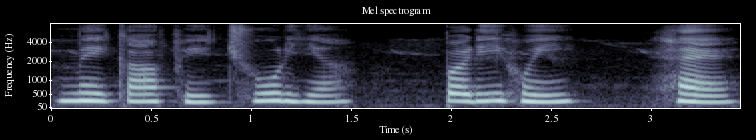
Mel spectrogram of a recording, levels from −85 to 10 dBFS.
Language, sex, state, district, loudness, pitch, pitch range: Hindi, female, Bihar, West Champaran, -14 LUFS, 255 Hz, 240-265 Hz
